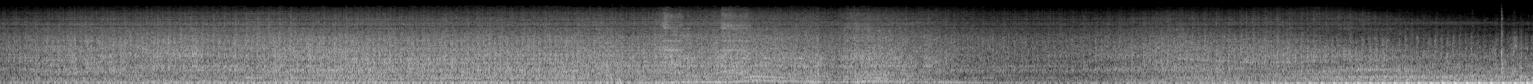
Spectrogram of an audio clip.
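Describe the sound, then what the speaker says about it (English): A 1951 Ford F1 pickup engine idles steadily with a low, continuous rumble and a vibration from underneath the truck, dipping briefly midway before settling back to a constant idle; no one speaks. "It sounds like a vibration's coming out from underneath the truck a little bit."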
